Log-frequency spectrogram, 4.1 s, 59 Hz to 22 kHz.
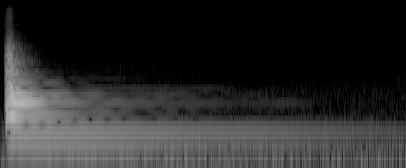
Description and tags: violin spiccato G2
spiccato, violin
